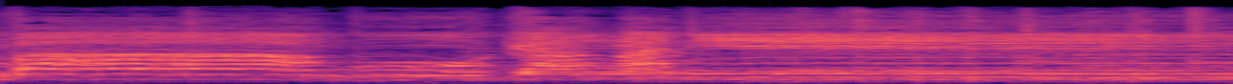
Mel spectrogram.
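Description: A group of young voices singing together as a small choir, holding long sustained notes, with a brief break for breath about one and a half seconds in.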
